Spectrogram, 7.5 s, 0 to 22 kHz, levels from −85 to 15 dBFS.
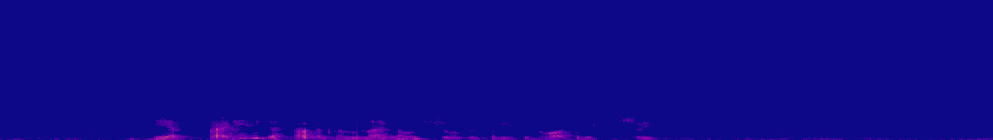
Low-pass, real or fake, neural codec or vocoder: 3.6 kHz; fake; codec, 24 kHz, 0.9 kbps, WavTokenizer, medium speech release version 2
